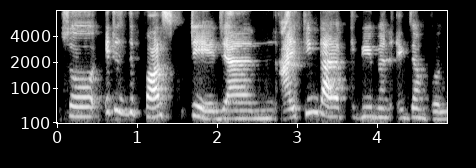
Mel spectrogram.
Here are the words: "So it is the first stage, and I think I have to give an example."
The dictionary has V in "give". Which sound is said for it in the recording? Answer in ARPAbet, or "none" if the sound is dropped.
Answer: V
